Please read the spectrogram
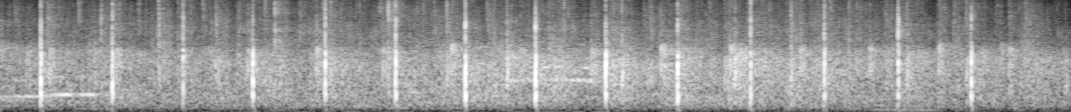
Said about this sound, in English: I think God needs an applaud for just that one as well.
